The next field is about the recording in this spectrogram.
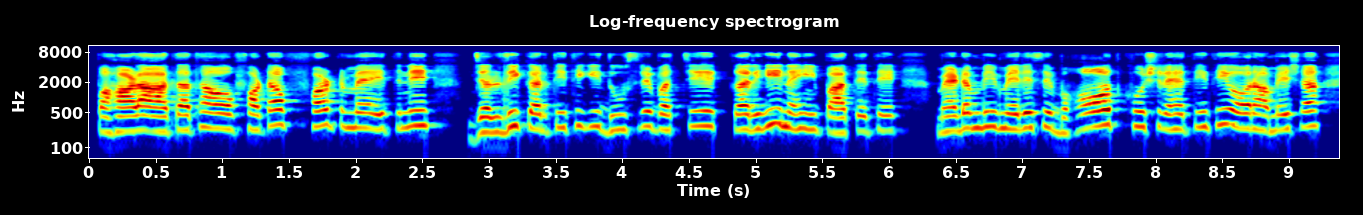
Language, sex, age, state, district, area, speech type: Hindi, female, 60+, Madhya Pradesh, Jabalpur, urban, spontaneous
